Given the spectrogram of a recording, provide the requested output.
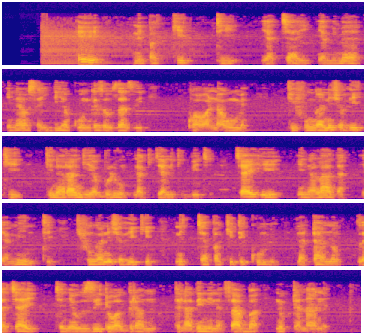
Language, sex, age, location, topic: Swahili, male, 25-35, Nairobi, health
